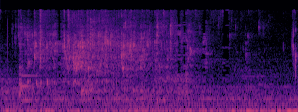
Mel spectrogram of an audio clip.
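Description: Faint dripping and trickling of liquid from a tipped steel pan into a rice cooker.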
